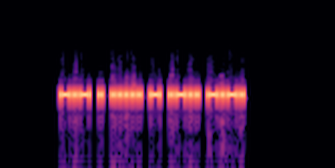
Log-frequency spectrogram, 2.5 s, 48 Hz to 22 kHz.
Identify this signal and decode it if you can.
Morse code, heard as a keyed tone, about 51 wpm, 700 Hz. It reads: KE5TLC
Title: USA Call Signs - 6 Characters - Repeated 3x - 50wpm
